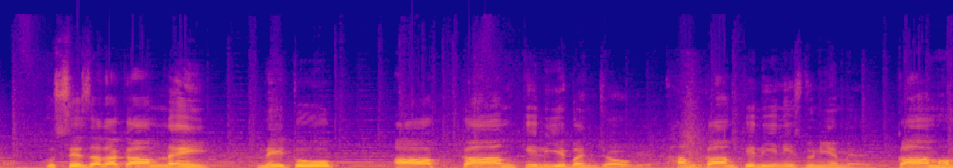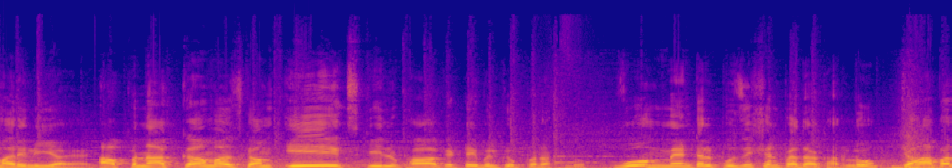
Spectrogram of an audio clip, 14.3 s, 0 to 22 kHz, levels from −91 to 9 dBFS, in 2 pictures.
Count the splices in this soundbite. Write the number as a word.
four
